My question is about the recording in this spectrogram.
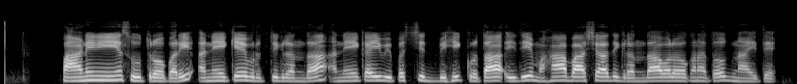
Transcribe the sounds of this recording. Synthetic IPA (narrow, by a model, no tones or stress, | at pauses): paːɳiniːjɐsuːt̪ɾoːpɐɾiʔɐneːkeːʋɾut̪ːiɡɾɐnd̪ʱaːʔɐneːkɐjʋipɐst͡ʃit̪̚biɦikɾut̪aːit̪imɐɦaːbʱaːʂaːd̪iɡɾɐnd̪ʱaːʋɐloːkɐnɐt̪oːɡnaːjit̪e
